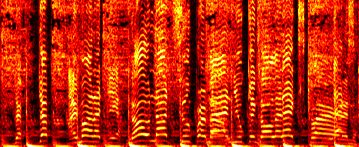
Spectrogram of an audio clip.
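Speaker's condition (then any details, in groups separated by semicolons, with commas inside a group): No condition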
